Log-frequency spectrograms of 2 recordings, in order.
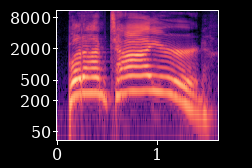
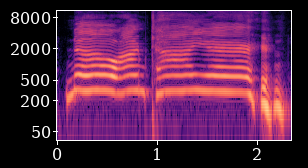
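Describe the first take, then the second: First: Put-on loud, high, drawn-out child's protest; louder whining child. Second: High, long-drawn mock wail; hammed-up little kid wailing in protest; wailing child. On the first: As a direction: act a kid protesting louder, stretching each word. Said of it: "the child, l-, louder". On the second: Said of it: "now the kid's wailing".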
